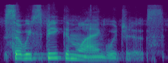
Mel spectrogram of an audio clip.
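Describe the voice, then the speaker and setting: A middle-aged woman astrologer giving a casual weekly forecast, talking in an unhurried, rambling way with restarts and soft laughs. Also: lowish voice, big pitch swings, poor audio. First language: not Spanish (lives in Mexico).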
